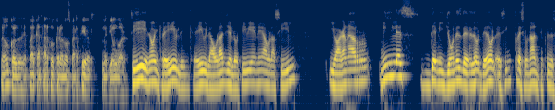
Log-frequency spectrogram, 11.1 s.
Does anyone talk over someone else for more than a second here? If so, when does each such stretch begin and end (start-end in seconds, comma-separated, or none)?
none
